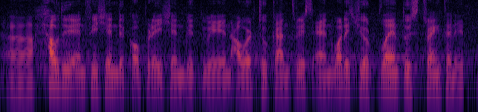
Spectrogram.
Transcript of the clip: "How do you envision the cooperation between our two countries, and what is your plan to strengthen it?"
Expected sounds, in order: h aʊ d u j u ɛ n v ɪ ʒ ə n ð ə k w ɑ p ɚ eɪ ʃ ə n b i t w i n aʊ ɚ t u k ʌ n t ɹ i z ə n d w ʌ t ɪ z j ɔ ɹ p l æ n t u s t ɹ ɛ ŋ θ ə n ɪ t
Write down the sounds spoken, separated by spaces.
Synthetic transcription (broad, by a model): h aʊ d u j u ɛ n f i ʃ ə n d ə k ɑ p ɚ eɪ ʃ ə n b i t w i n aʊ ɚ t u k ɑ n t ɹ i s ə n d w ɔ t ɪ s j ɔ ɹ p l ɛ n t u s t ɹ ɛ ŋ t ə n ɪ t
